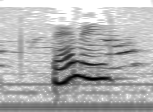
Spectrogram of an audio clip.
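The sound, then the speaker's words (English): A single drawn-out meow, rising and then sliding down, clear, with a steady low hum running underneath and no talking. “Here, kitty. Hey, Black, come over here.”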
